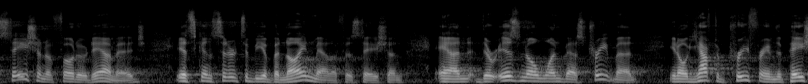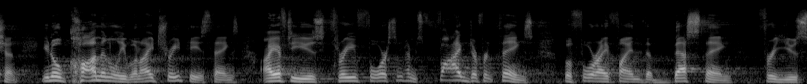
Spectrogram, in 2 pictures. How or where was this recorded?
large echoing room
